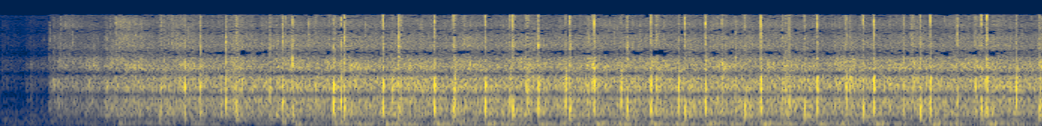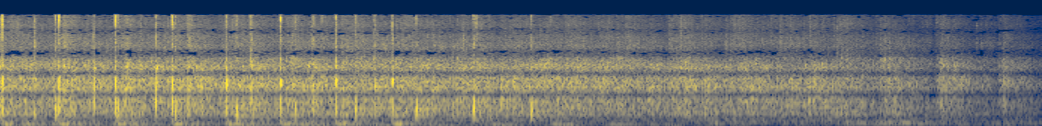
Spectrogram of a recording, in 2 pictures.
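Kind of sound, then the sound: crowd, applause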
